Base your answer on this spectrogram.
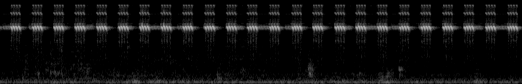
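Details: Cricket chirping steadily without pause, high pure pulses repeated about four times a second in an even rhythm, with a faint low hum underneath.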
